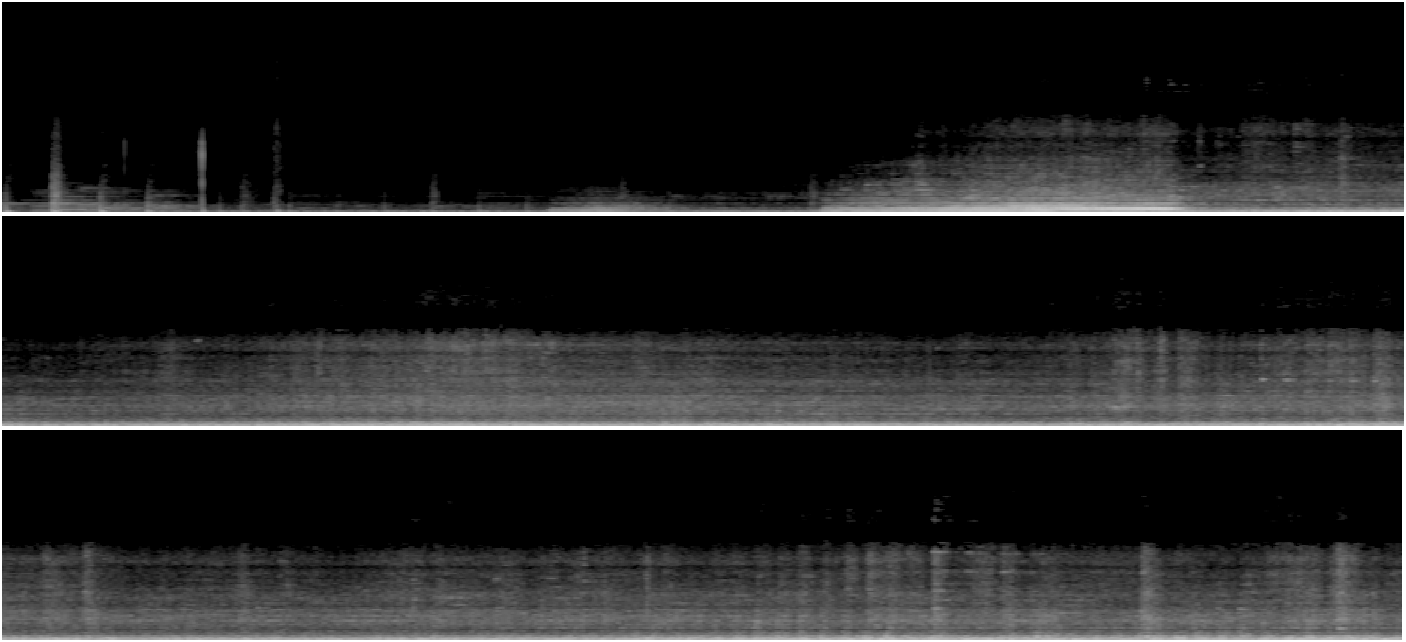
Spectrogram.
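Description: A crossing bell rings steadily.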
